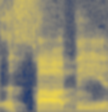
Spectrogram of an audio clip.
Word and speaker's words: Asabi: Because I'll say, oh, my name is Asabi, and I'll get something like Asami, or there's some other name that they repeat, Asani. And I'll say, no, Asabi, like wasabi without the W.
